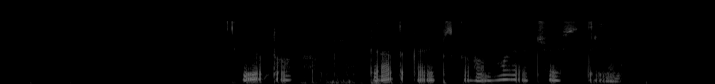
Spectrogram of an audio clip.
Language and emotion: Russian, sad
